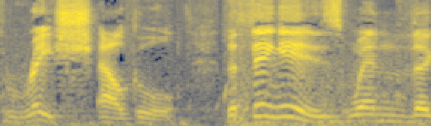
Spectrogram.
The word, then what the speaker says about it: Ra's al Ghul: He researched later and found out that it's actually pronounced Raish.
